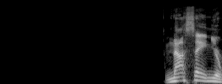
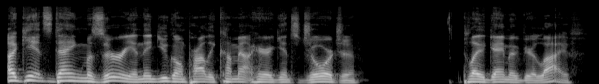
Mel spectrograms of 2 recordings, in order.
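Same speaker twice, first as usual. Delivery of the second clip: usual speaking voice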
